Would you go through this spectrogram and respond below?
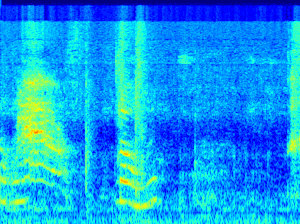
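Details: Domestic cat indoors giving two drawn-out, wavering meows, the first longer and falling, the second rising then dipping, with low room hum beneath and a faint squeak at the end.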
